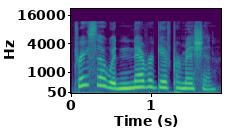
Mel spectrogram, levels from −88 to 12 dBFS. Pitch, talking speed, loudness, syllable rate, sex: 275 Hz, 160 wpm, -14 LUFS, 5.5 syllables/s, female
